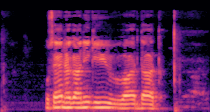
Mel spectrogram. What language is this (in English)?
Urdu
